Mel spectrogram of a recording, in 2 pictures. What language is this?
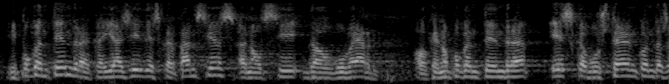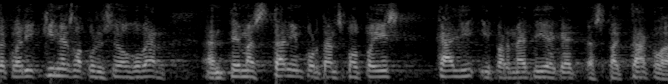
Catalan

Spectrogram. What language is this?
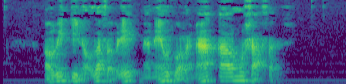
Catalan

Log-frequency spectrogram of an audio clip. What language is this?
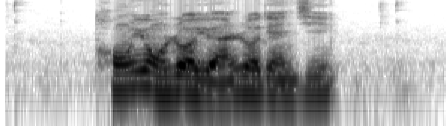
Chinese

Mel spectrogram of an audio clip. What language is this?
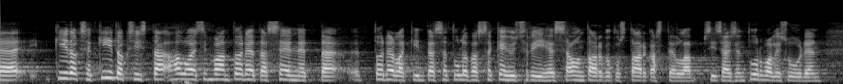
Finnish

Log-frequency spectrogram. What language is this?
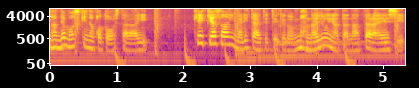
Japanese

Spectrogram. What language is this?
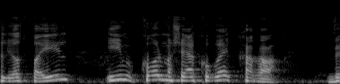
Hebrew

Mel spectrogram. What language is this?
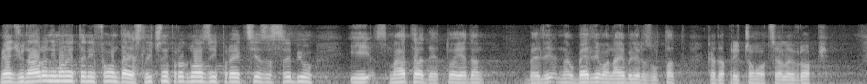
Serbian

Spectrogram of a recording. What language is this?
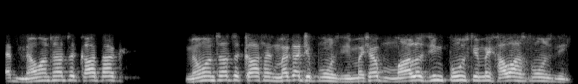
Kashmiri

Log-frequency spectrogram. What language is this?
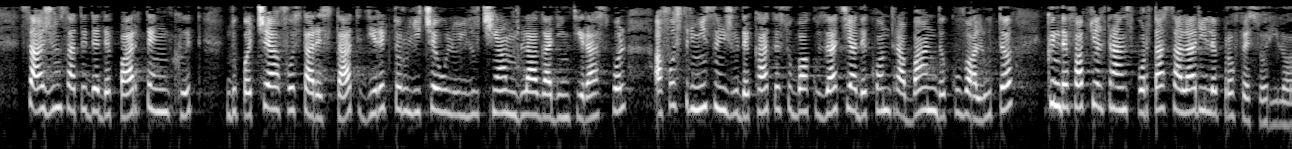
Romanian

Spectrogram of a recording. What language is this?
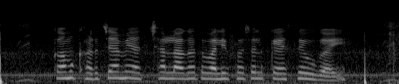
Bhojpuri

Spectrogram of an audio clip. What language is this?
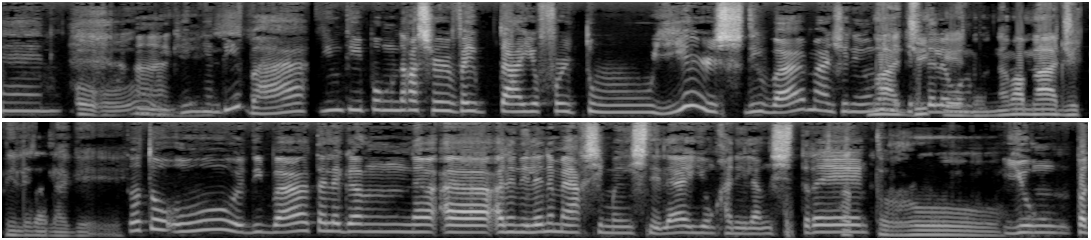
Filipino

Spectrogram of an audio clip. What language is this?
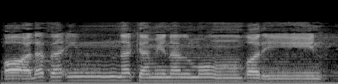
Arabic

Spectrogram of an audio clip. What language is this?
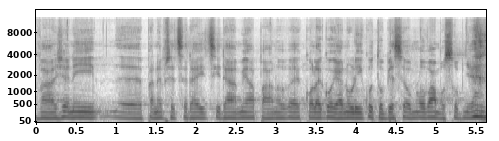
Czech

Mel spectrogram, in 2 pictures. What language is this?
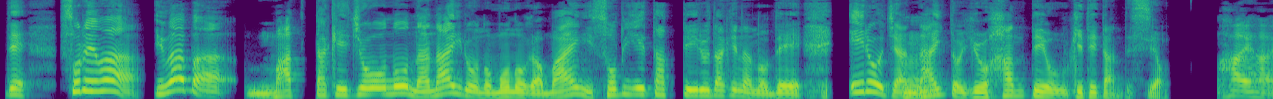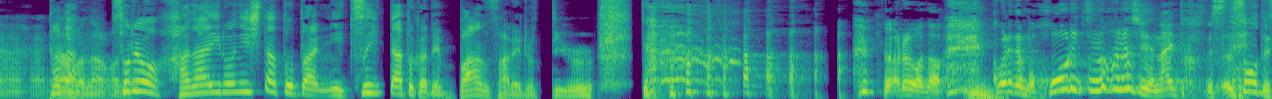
Japanese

